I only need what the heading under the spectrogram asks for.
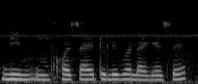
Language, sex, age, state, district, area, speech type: Assamese, female, 18-30, Assam, Majuli, urban, spontaneous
